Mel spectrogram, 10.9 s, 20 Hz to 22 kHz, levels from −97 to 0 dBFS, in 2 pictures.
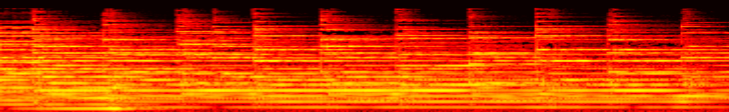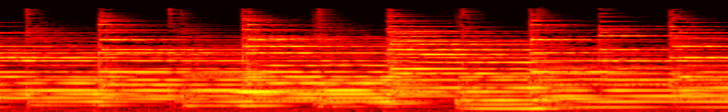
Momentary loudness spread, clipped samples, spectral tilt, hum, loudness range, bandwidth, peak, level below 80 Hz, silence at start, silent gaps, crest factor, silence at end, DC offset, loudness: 8 LU; under 0.1%; -1 dB/octave; none; 4 LU; 16 kHz; -8 dBFS; -66 dBFS; 0 s; none; 16 dB; 0 s; under 0.1%; -22 LUFS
